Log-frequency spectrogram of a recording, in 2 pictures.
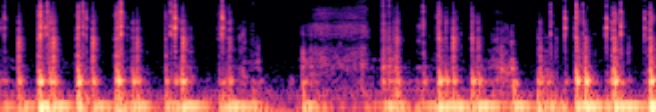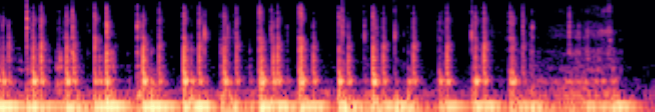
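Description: Long fingernails tapping rapidly on a toy's packaging box, its clear plastic window and cardboard, several sharp taps a second. There is a short soft rub about three seconds in before the tapping resumes.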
